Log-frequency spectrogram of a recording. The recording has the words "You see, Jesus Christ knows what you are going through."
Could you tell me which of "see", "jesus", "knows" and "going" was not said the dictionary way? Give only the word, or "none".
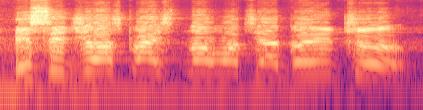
knows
